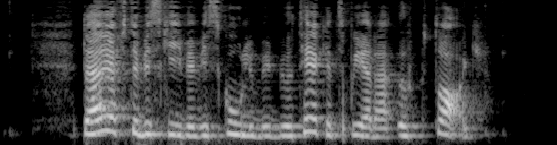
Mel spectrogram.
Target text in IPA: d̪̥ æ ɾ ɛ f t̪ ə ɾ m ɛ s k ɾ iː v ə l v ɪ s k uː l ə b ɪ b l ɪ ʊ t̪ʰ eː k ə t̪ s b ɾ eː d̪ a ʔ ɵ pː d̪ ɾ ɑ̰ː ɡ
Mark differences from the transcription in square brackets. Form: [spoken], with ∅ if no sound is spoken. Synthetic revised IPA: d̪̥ æ ɾ ɛ f t̪ ə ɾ [b] ɛ s k ɾ iː v ə [ɾ] v ɪ s k uː l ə b ɪ b l ɪ ʊ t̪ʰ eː k ə t̪ s b ɾ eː d̪ a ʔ ɵ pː d̪ ɾ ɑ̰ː ɡ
